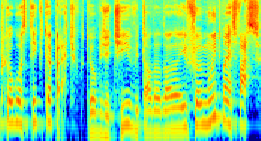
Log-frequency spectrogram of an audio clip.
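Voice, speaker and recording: A man speaks in a Rio Grande do Sul accent. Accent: gaúcho accent from Rio Grande do Sul. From Rio Grande do Sul, Brazil (Pelotas). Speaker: business mentor. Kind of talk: casual chat.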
